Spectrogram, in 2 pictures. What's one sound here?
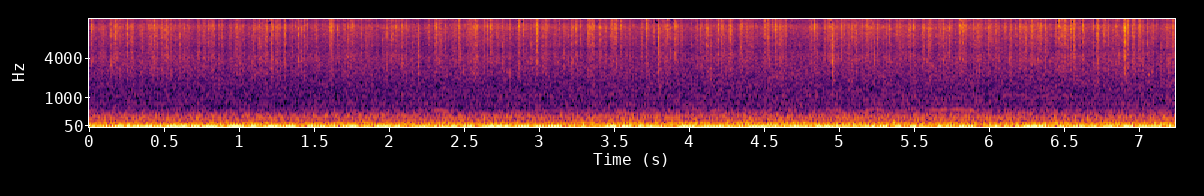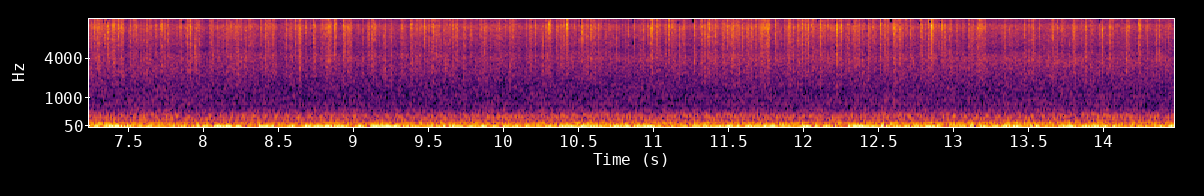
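Windshield wipers swish across the glass.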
